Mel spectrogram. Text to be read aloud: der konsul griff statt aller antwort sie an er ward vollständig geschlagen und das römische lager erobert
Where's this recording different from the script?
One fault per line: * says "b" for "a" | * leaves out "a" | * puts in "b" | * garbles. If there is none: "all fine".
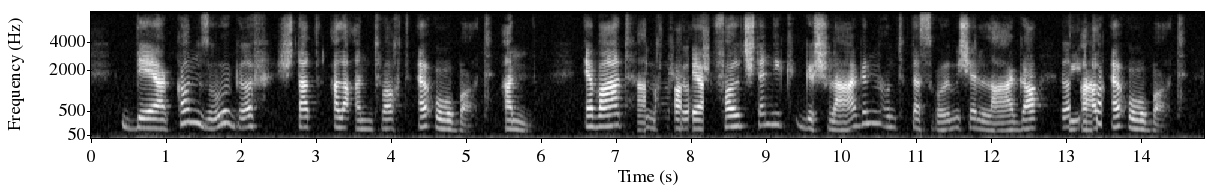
* says "erobert" for "sie"
* garbles
* garbles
